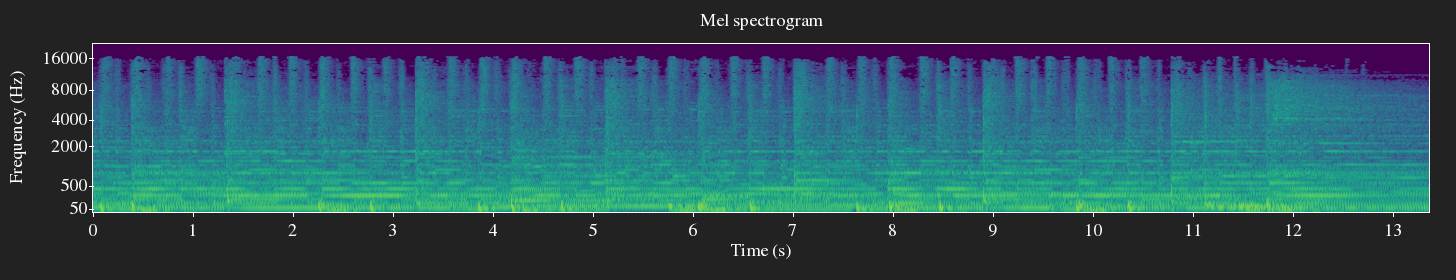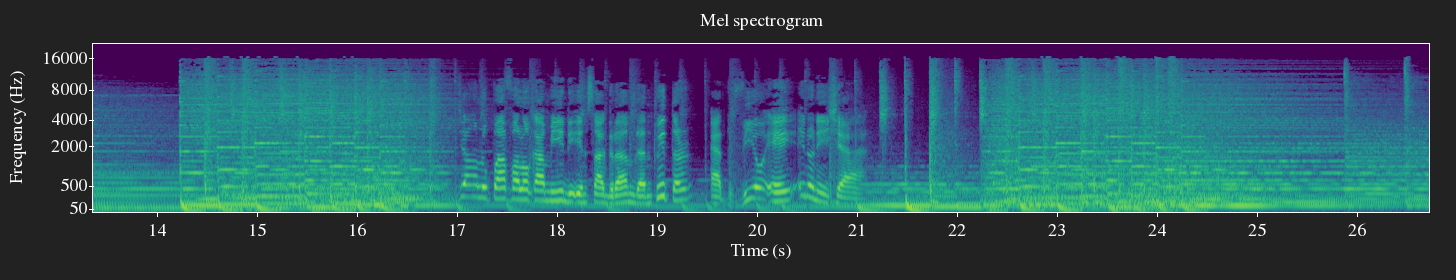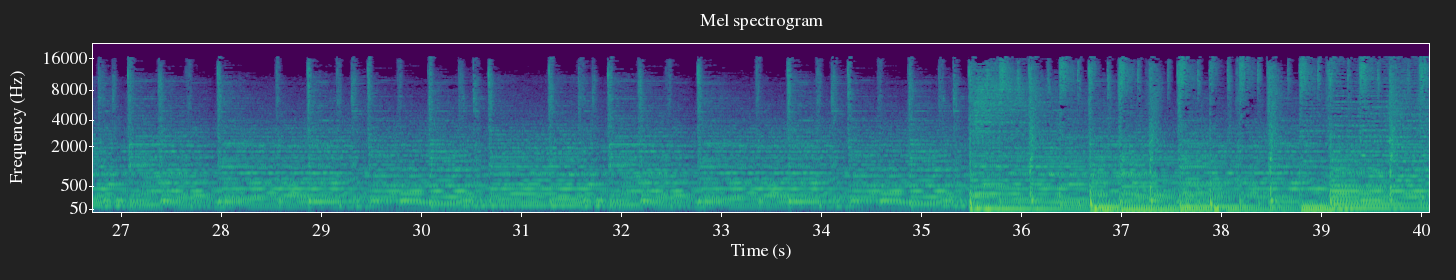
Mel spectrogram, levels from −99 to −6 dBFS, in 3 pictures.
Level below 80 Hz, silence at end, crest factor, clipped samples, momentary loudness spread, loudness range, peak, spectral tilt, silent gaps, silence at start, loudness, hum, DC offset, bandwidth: -38 dBFS; 0 s; 16 dB; under 0.1%; 10 LU; 8 LU; -14 dBFS; -4.5 dB/octave; none; 0 s; -31 LUFS; none; under 0.1%; 17 kHz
